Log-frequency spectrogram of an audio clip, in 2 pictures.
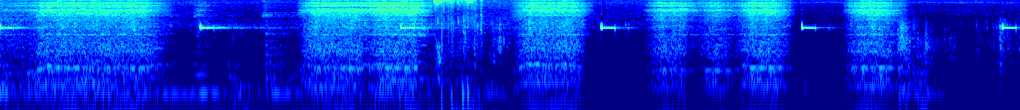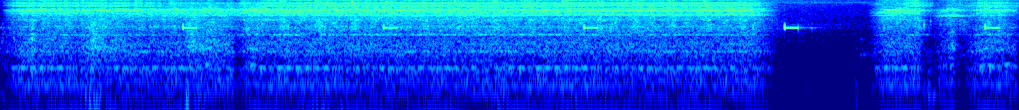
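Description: A small drone's motor whirs steadily.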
